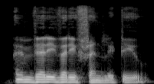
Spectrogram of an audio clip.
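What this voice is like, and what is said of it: Put-on Indian accent. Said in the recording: “Can you do an Indian accent”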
